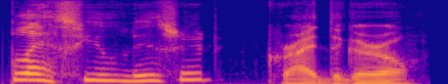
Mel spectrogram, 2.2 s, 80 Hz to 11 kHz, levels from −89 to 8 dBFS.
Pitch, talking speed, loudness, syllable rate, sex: 165 Hz, 160 wpm, -19 LUFS, 3.8 syllables/s, male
